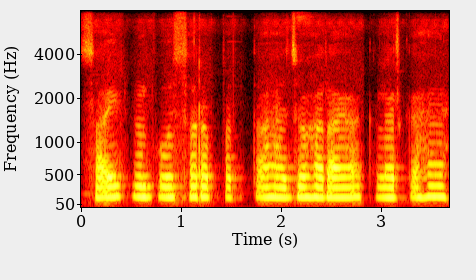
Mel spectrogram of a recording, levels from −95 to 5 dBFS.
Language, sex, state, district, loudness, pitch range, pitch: Hindi, male, Jharkhand, Ranchi, -15 LUFS, 155-160 Hz, 155 Hz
